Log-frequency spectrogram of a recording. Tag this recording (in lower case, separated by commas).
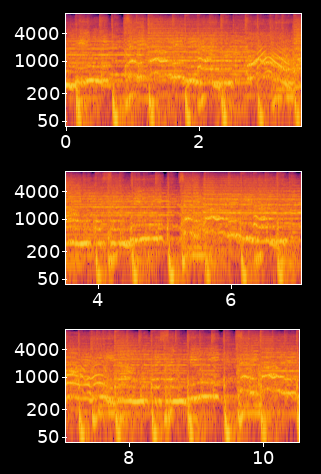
music of asia, singing, music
